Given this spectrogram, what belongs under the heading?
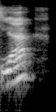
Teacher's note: the ya obviously is just 2 counts because it's neither followed by a sukun nor by a hamza. So it's just 2 counts.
